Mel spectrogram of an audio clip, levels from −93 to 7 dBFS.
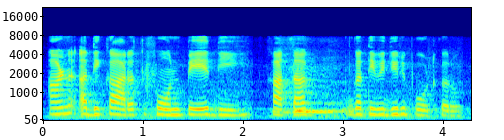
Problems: background sounds at intervals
